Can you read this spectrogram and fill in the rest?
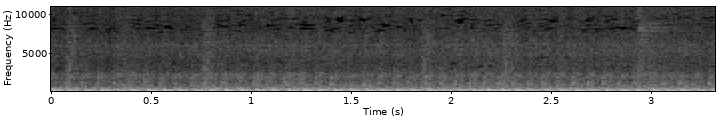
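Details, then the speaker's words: Second-gen Raider 150 single, previously extremely noisy then stopped running, now repaired and running: crisp, even thumping at steady idle, about three pulses a second, no knock or rattle; still somewhat smoky, 28mm carb suggested; normal idle. "So ano to second gen yan ganyan yung tunog ng makina ni paps"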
